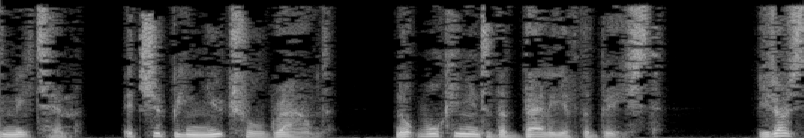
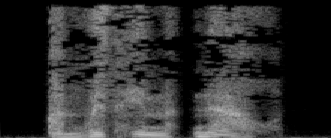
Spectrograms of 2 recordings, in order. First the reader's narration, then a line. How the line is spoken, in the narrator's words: Julie whispered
